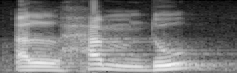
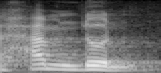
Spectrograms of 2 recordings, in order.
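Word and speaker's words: الحمد: Alhamdu kenapa tidak ditanwin? Kenapa kita tidak baca hamdun? Kenapa tidak dibaca hamdun? Kenapa dibaca alhamdu? Karena ada alif lamnya. Kalau ada alif lamnya enggak boleh ditanwin.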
